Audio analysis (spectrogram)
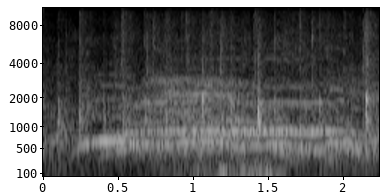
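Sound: audience applause and cheering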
